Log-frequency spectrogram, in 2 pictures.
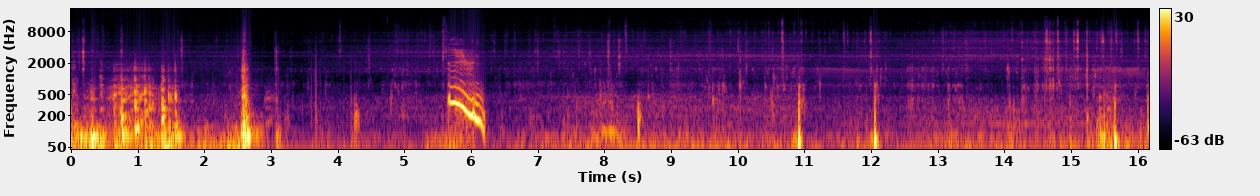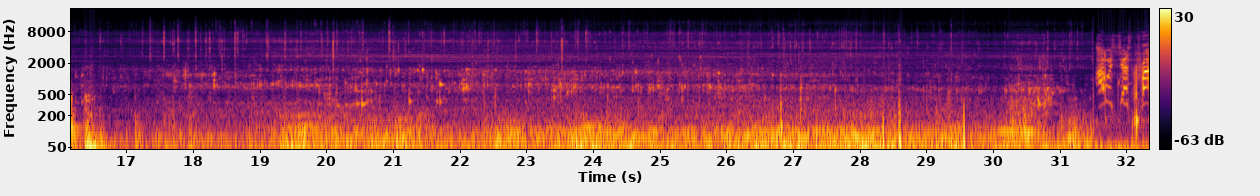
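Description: Underwater sound picked up by a camera on a freediver: low rushing water noise with a few sharp clicks and knocks. A loud falling tone comes about six seconds in, and a wavering hum with low rumble builds through the second half.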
